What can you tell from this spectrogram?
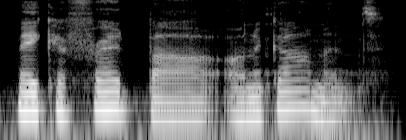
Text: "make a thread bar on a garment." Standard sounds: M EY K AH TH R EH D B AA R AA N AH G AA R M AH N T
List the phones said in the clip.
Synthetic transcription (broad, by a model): M EY K AH F R EH D B AA R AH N AH G AA M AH N T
